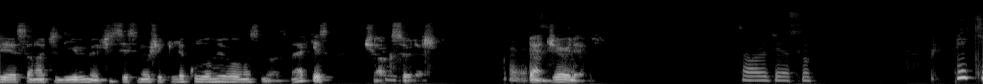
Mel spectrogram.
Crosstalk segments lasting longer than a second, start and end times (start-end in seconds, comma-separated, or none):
none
